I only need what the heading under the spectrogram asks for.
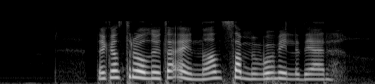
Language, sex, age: Norwegian, female, 20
